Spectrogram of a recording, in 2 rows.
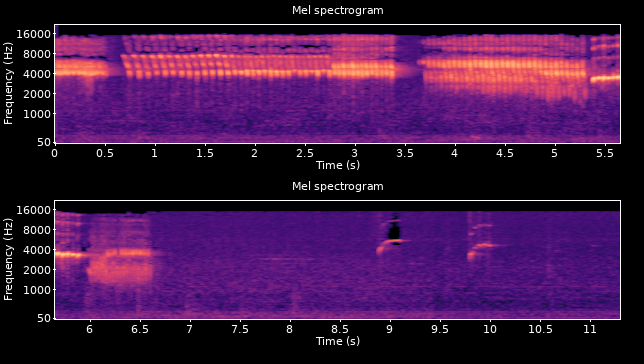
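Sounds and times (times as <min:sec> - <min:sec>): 
canary song of rapid trills: 0:00.0 - 0:06.8, 0:08.8 - 0:10.3.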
